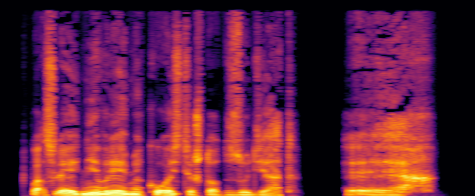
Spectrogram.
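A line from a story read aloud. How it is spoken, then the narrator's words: Heavy old-man sigh. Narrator (Russian): Он тяжело и как-то постарчески вздохнул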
